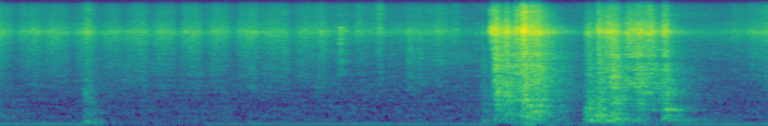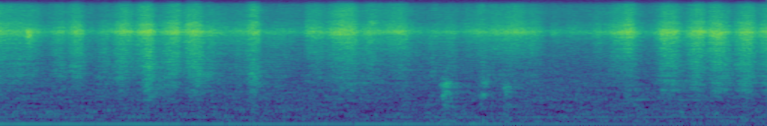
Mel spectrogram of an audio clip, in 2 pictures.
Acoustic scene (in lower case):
kitchen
